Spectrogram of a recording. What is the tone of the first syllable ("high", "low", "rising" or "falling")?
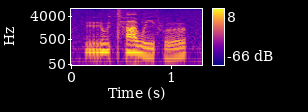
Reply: high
